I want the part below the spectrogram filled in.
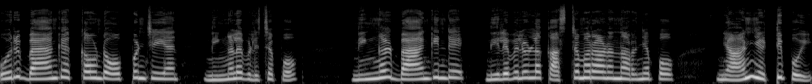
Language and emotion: Malayalam, surprised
